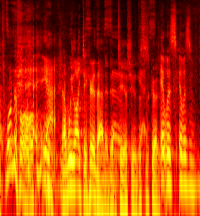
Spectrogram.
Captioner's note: laugh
